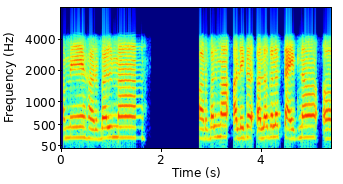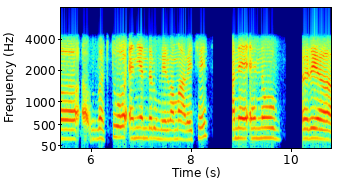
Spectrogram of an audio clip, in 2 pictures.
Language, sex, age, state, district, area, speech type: Gujarati, female, 30-45, Gujarat, Ahmedabad, urban, conversation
